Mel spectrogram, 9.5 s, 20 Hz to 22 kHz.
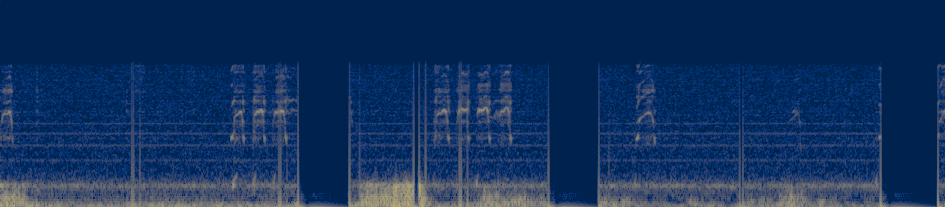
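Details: At a Loch Arkaig nest around 22:41 on 8 July 2020, a female osprey screeches as the male drops off a small trout for the gathered chicks; repeated high chirping bursts, one loud low thump midway, continuous background hum.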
